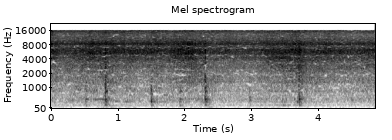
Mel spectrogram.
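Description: Chicken pieces and tomatoes sizzling as they fry in oil in a pot, stirred with a wooden spatula that knocks against the pot about four times. The chicken is almost fully fried.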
